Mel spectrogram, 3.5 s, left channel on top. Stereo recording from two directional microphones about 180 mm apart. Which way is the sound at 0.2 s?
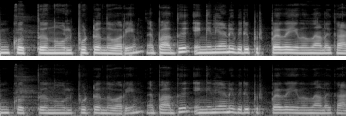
40° left (ahead or behind).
